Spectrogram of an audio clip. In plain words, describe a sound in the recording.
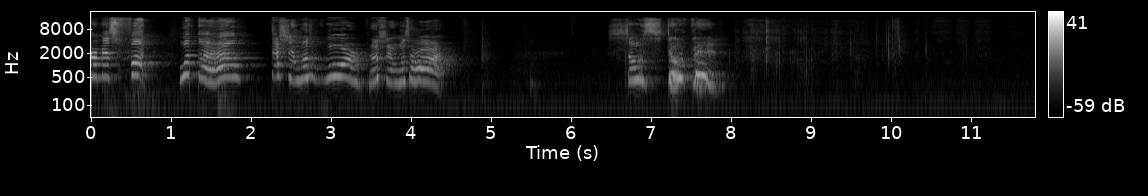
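Cardboard pieces rustle and click as hands handle them.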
